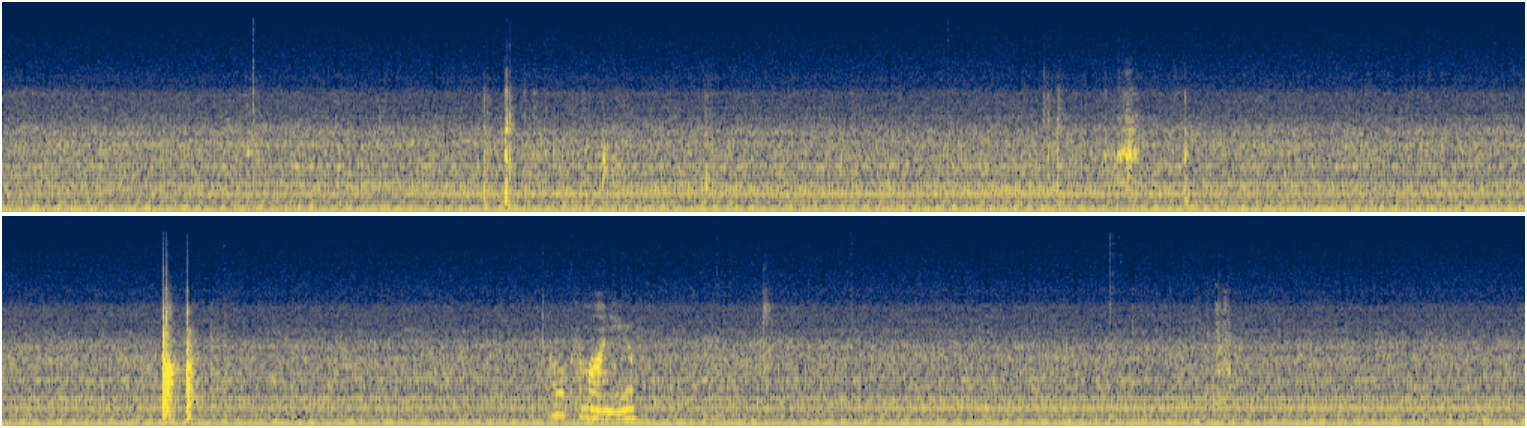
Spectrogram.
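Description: Light metal clicks of small jewelry pliers working a jump ring and charm, a handful scattered through, the loudest a sharp double click about halfway, over a steady background hum.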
